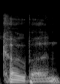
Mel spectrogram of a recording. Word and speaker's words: Cockburn: It's I think it's definitely a Cockburn. fake. Yeah. Yes. And no, because that is a real surname. Yeah. It's pronounced Coburn, but yeah.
